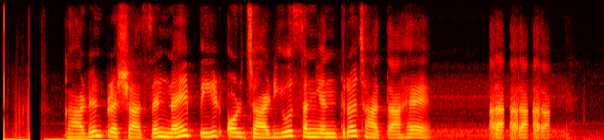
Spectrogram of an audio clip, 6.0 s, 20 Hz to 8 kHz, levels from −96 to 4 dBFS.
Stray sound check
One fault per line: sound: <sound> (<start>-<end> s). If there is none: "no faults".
sound: laugh (4.9-5.5 s)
